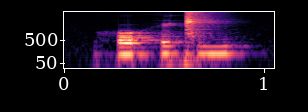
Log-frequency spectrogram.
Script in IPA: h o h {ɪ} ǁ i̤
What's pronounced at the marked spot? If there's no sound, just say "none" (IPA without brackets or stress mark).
ɪ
